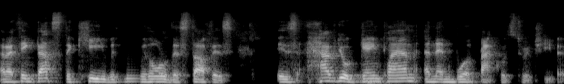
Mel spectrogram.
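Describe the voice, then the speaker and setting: The man's medium-pitched, somewhat breathy voice moves at a moderate pace with fairly even intonation. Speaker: real estate agent and investor. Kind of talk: podcast interview.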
